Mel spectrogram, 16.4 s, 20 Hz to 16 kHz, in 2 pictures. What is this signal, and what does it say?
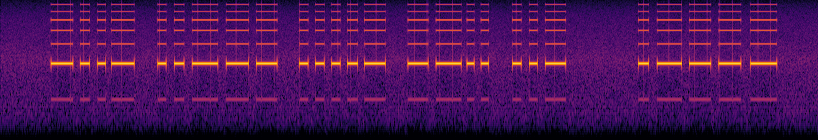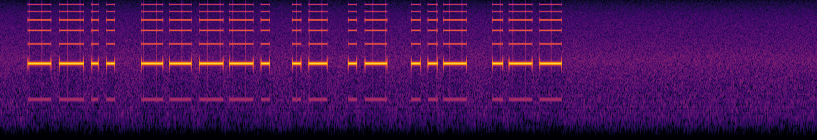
Morse code, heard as a high beeper, hand-sent with a straight key, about 15 wpm, 3300 Hz. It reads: X24ZU 1 Z9AAUW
